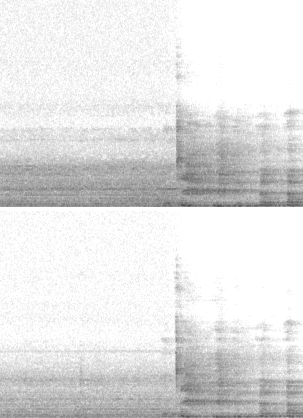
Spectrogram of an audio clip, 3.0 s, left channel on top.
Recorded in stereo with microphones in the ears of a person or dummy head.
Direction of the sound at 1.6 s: 70° right (ahead or behind).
